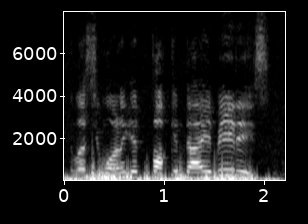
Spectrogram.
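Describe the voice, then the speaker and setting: A man's voice: very high voice, fairly even intonation, normal speed, heavy background noise. A man in a comedic rant, insulting and swearing constantly with angry bursts, recorded outdoors. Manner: aggressive, insulting, heavy swearing, shouting bursts.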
